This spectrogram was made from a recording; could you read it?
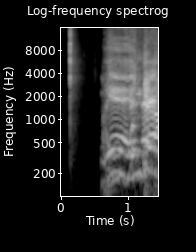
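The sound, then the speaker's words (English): A single sharp slap cracks out at the start as people slap each other with no audience, followed by a brief silence and then a loud, sustained voiced sound from a person. “Like you hear them cheering, like without audience, just like niggas just slapping each other. The sound just slapping.”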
